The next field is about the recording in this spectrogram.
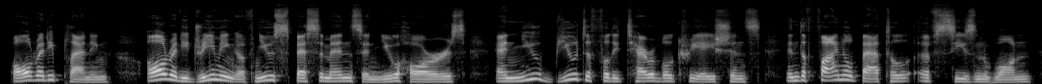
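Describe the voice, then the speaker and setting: A man's voice: medium pitch, no room sound, clean studio sound. A man narrating a scripted fantasy battle as a dramatic storyteller.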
